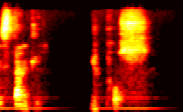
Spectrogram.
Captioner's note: paause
